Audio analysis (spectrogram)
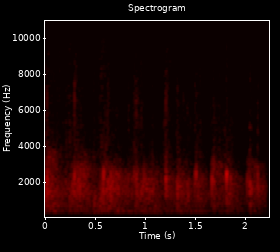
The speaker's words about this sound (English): Let's give our musicians and our praise team a great round of applause.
